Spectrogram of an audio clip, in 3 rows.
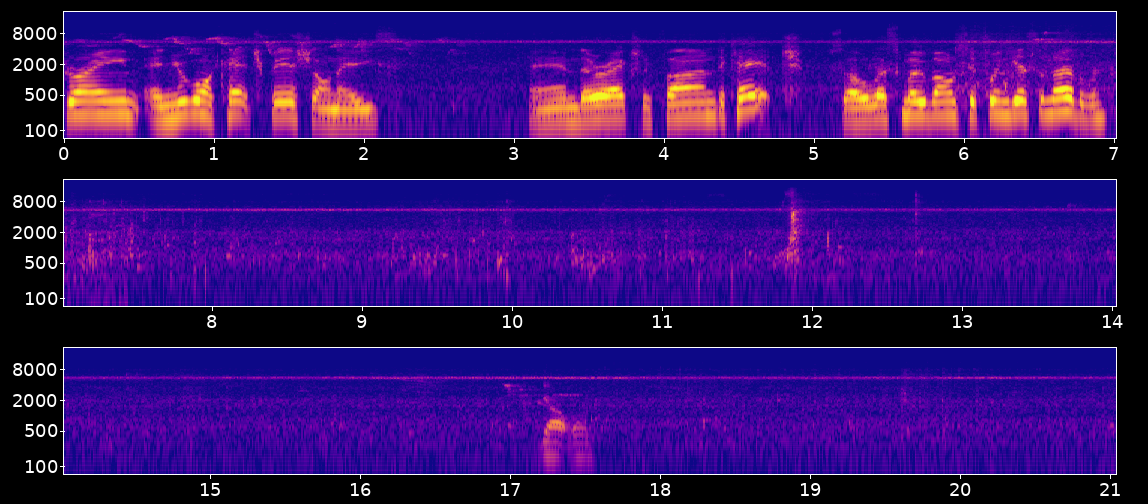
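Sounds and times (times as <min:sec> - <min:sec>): creek water: 0:00.0 - 0:21.0
insects droning: 0:00.0 - 0:21.0
quick swish: 0:11.8 - 0:12.2.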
